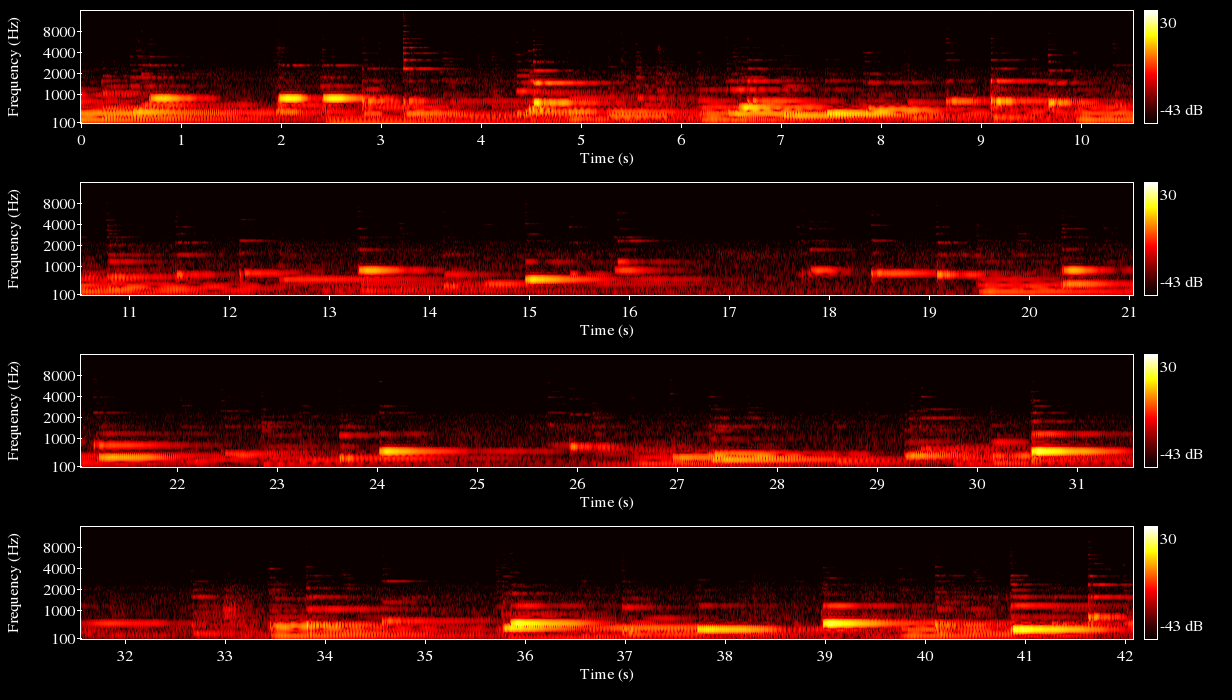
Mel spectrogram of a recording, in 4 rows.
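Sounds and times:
harp playing slow melody: 0.0s - 42.0s.

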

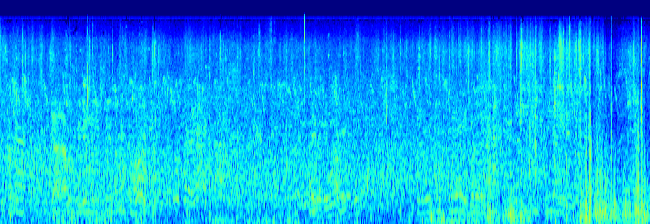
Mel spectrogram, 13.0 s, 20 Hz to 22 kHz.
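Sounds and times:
people talking: 0.0s - 7.5s, 8.2s - 13.0s.

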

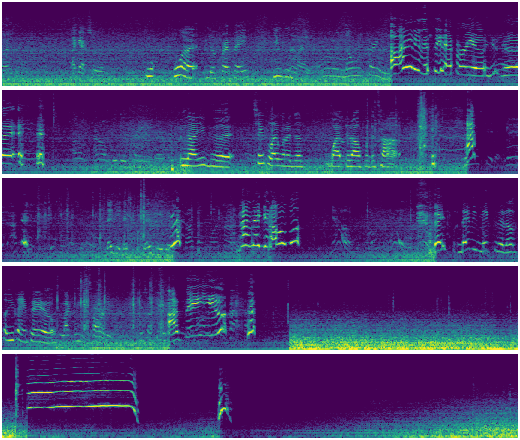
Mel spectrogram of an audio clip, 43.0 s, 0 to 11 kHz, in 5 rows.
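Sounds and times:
loud low rumble: 30.1s - 43.0s
short yelp: 38.0s - 38.3s.

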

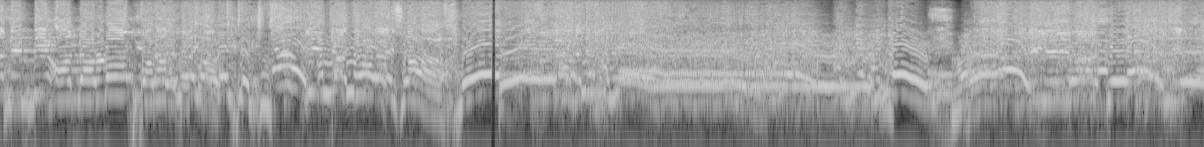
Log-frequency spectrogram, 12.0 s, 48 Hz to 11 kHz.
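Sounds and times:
music: 7.3s - 12.0s.

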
